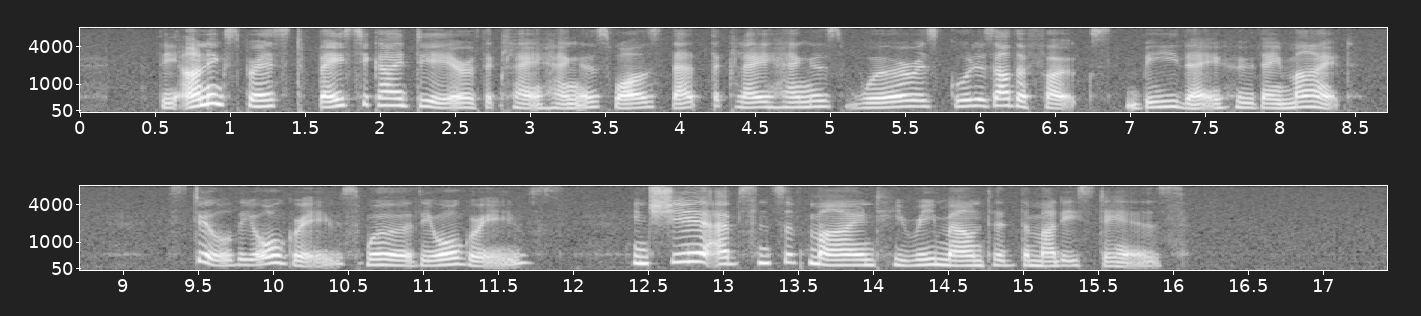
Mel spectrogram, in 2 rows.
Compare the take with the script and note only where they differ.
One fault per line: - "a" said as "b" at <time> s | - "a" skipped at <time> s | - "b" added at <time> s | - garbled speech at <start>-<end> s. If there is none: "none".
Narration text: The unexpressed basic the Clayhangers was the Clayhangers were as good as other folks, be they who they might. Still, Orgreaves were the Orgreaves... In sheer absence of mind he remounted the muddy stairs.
- "idea of" added at 2.0 s
- "that" added at 3.9 s
- "the" added at 9.8 s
